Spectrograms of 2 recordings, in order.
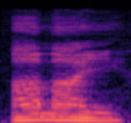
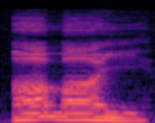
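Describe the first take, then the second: Both takes have the same delivery.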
